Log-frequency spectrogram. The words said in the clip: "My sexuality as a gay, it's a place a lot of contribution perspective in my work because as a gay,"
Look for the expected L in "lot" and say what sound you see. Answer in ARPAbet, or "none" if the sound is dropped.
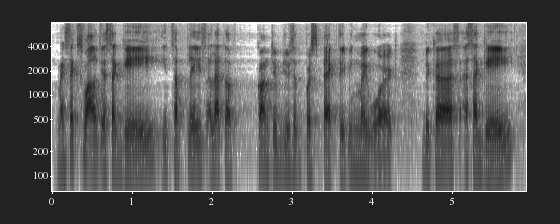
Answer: L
